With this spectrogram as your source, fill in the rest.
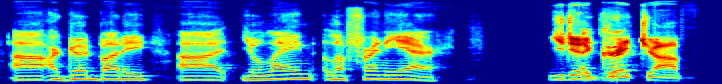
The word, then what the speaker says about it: Yolin Lafrenière: with us today uh our good buddy uh yolane lafreniere you did a great job that's perfect you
